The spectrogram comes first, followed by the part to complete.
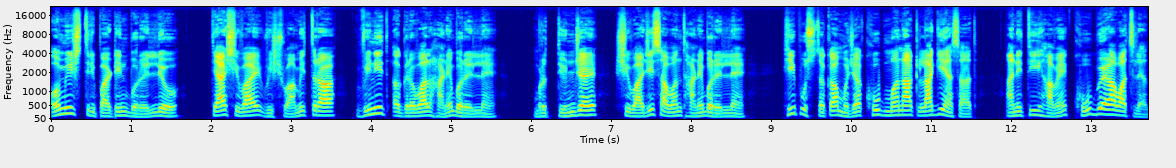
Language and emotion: Goan Konkani, neutral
